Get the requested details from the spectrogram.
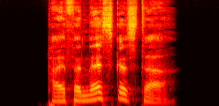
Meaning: inflection of pythonesk: 1. strong/mixed nominative masculine singular superlative degree 2. strong genitive/dative feminine singular superlative degree 3. strong genitive plural superlative degree
- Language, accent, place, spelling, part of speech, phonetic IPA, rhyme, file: German, Germany, Berlin, pythoneskester, adjective, [paɪ̯θəˈnɛskəstɐ], -ɛskəstɐ, De-pythoneskester.ogg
